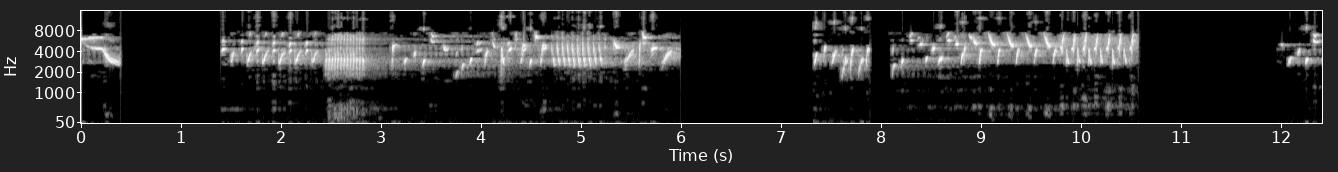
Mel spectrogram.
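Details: Canto campero song from an authentic Algerian goldfinch: two long bursts of rapid metallic trills and tinkling twitters, separated by a short pause, with a last fragment at the end. The background is quiet.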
